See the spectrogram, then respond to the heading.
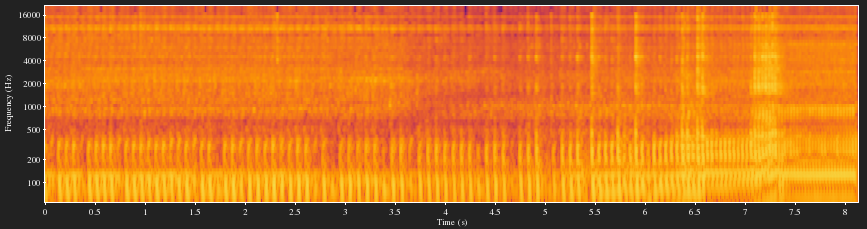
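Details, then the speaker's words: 2019 Yamaha TTR 50, cold-blooded and only running on choke until warm: single thumps, then revs climb and hang instead of dropping back, a hanging idle meaning the mixture is still too lean while the mixture screw is turned out. "kind of like a hanging idle, and that just means we're still a bit too lean. See how it's hanging?"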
